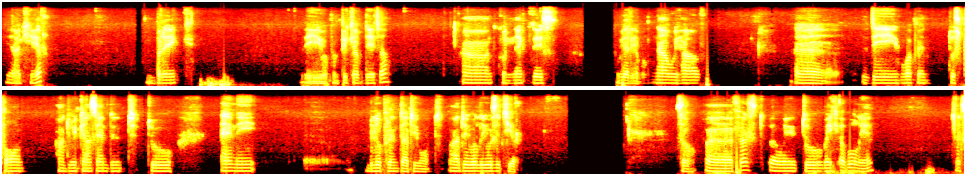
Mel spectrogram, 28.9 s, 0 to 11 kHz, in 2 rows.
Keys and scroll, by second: 2.6-3.7 typing.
